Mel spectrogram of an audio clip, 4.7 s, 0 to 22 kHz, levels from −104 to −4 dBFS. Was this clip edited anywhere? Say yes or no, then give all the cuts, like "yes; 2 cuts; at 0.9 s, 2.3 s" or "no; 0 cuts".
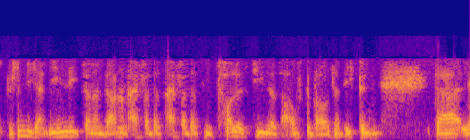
yes; 1 cut; at 1.7 s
